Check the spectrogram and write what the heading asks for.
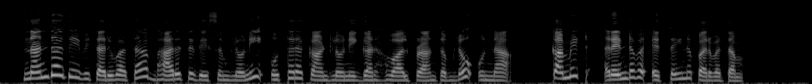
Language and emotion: Telugu, neutral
